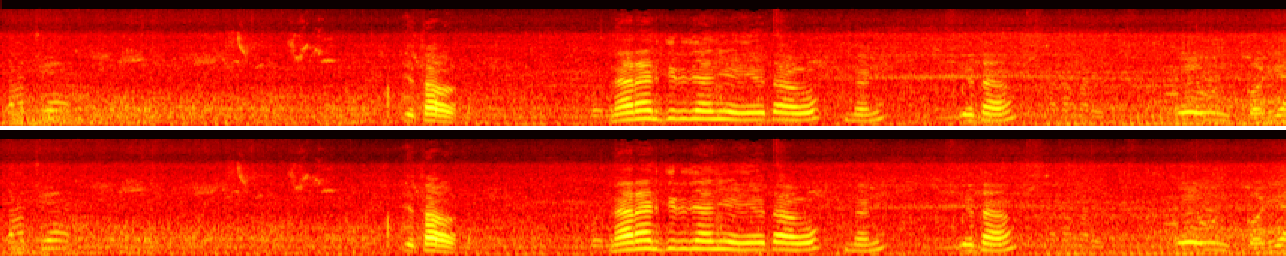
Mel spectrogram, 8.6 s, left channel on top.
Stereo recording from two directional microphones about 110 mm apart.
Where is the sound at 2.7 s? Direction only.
10° right (ahead or behind).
